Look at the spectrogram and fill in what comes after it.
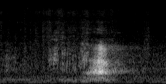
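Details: An Alaskan Malamute, or possibly an American Wolfdog, out adventuring with friends, gives a single short, mid-pitched bark against a quiet background.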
